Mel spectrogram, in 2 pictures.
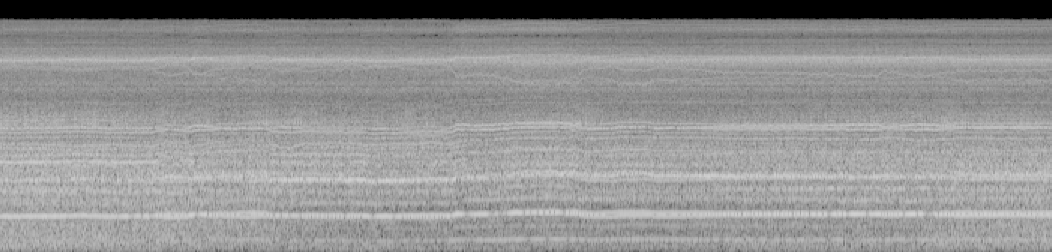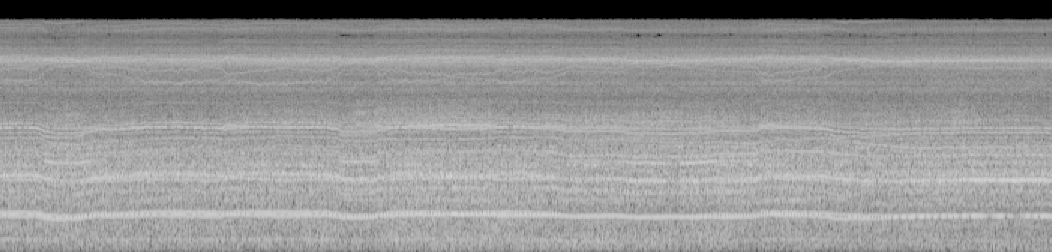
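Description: Brushless motors and propellers of an FPV quadcopter whining steadily in flight, picked up by the drone's onboard DJI HD camera. The pitch dips briefly about three times as the throttle changes.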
